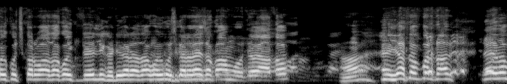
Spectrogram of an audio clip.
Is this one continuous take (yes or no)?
yes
